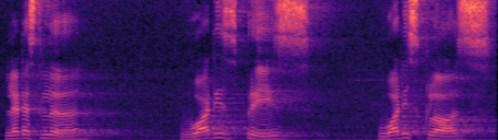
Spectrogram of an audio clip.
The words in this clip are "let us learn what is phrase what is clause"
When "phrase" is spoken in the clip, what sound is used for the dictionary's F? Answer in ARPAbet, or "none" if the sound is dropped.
P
